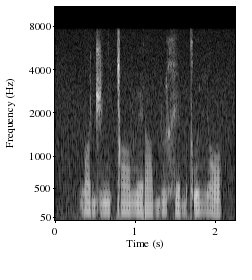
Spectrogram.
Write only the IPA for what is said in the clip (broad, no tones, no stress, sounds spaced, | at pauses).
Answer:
ɠ ɔ d͡ʒ e ŋ ǀ ɔ β e ɾ ɒ b u ɭ x e b kʼ u ʎ ɔ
